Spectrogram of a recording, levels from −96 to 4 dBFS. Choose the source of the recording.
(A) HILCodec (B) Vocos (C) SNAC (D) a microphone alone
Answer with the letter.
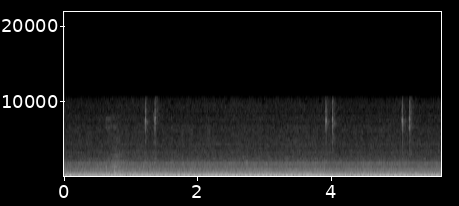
B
